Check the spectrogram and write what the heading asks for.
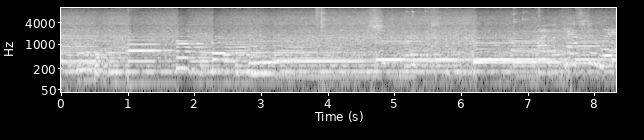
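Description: Guitar playing an instrumental passage of plucked notes and chords, with several notes held and ringing for a second or more.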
